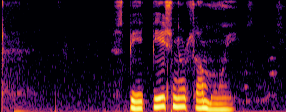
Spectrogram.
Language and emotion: Russian, sad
